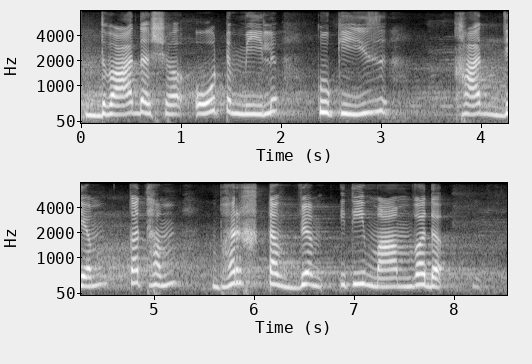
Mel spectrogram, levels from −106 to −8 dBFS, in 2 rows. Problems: background conversations at intervals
